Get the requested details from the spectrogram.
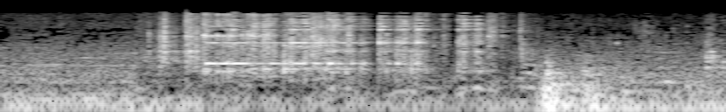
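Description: Ice cubes clatter into a glass.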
